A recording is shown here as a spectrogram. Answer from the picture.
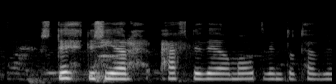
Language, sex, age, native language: Icelandic, female, 12, Icelandic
